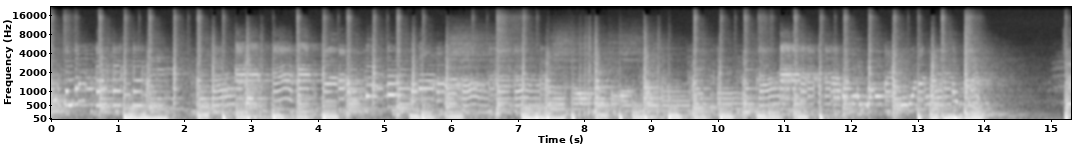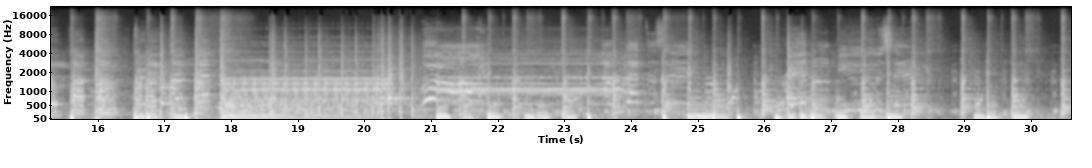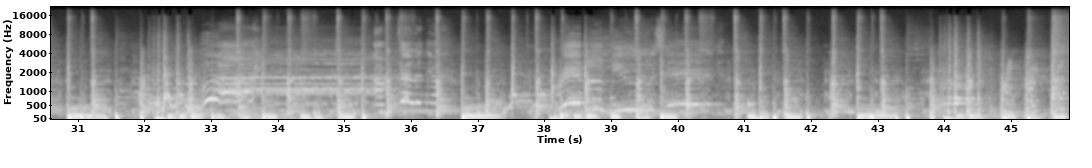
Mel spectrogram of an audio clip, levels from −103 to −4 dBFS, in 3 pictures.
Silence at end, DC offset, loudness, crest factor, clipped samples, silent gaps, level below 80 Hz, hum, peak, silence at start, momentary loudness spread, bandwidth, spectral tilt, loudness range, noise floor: 0 s; under 0.1%; -15 LUFS; 14 dB; under 0.1%; none; -20 dBFS; none; 0 dBFS; 0 s; 5 LU; 19.5 kHz; -6 dB/octave; 2 LU; -43 dBFS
